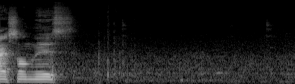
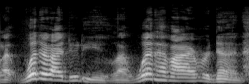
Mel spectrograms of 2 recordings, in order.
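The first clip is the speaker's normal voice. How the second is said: exasperated; 6 semitones higher than usual. Real, not acted. Exasperated at damaged package.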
